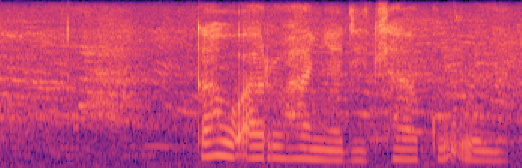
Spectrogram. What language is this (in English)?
Southern Sotho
